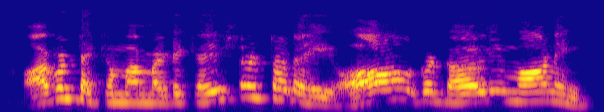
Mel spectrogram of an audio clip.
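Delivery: quick, mangled mock of a rambling man; a sneering impression of a rambling man; mocking imitation. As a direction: parody his mumbling at speed. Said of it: "and you go".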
